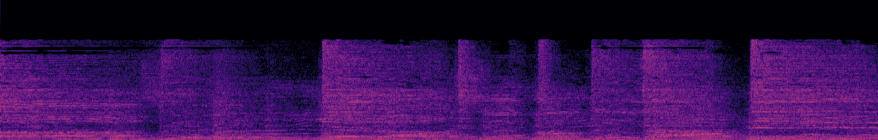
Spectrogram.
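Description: Gospel choir singing a Christian song with band accompaniment and a steady drum beat.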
